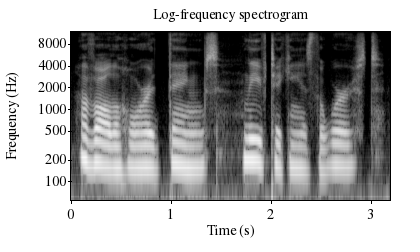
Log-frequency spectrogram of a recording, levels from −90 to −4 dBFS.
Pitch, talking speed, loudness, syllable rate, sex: 165 Hz, 170 wpm, -17 LUFS, 4.4 syllables/s, female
